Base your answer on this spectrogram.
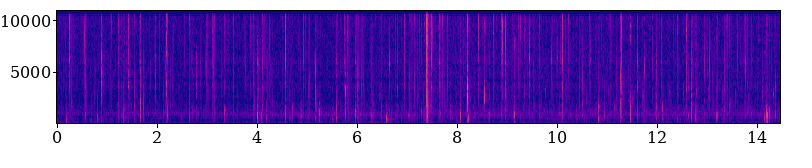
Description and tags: Frying an egg. Recorded using a Rode NT4 into a Sony PCM D50.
